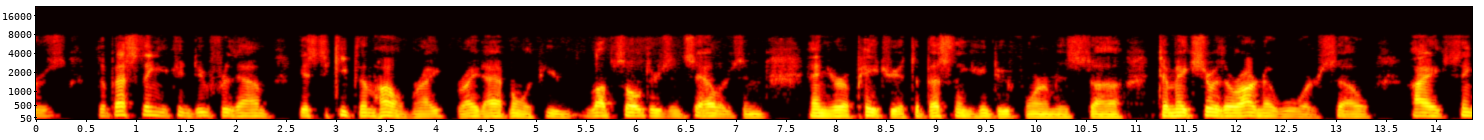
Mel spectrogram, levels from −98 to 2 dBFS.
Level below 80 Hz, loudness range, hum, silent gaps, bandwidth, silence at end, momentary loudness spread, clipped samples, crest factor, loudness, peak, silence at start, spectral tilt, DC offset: -56 dBFS; 4 LU; none; 0.53-0.57 s; 8 kHz; 0 s; 11 LU; under 0.1%; 18 dB; -24 LUFS; -6 dBFS; 0 s; -7.5 dB/octave; under 0.1%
